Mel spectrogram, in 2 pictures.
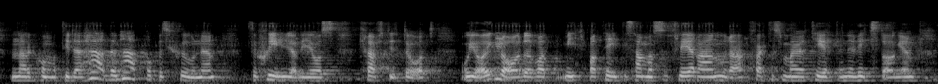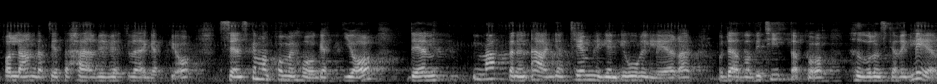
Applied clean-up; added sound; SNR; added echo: neural separator model SepFormer DNS4.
